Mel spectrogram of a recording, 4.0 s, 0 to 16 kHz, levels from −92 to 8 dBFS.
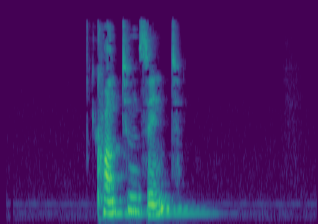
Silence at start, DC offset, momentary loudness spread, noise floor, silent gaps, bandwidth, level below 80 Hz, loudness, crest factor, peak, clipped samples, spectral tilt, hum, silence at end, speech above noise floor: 1.2 s; under 0.1%; 15 LU; -72 dBFS; none; 11.5 kHz; -78 dBFS; -22 LUFS; 24 dB; -4 dBFS; under 0.1%; -4.5 dB/octave; 50 Hz at -45 dBFS; 1.55 s; 51 dB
